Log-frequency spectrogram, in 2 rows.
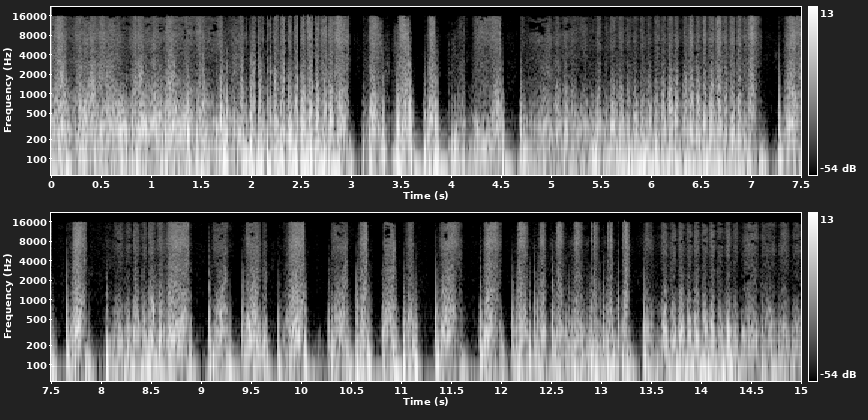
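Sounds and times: foam mic cover rubbing microphone: 0.0 - 15.0.

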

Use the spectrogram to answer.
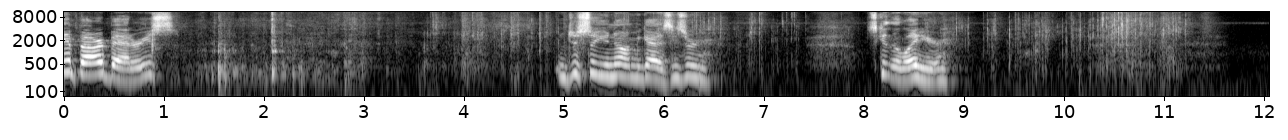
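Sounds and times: plastic packaging rustling: 1.1 - 11.5.

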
